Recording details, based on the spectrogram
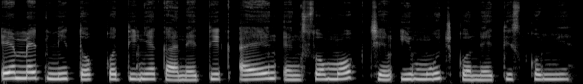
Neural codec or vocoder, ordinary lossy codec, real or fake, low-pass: vocoder, 44.1 kHz, 128 mel bands every 256 samples, BigVGAN v2; none; fake; none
